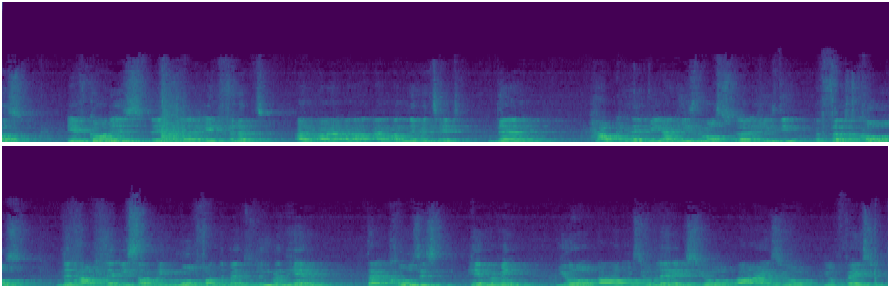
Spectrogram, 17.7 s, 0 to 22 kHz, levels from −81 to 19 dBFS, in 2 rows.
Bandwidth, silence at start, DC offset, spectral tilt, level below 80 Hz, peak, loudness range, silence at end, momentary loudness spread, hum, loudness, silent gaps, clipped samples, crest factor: 13.5 kHz; 0 s; under 0.1%; -6 dB/octave; -36 dBFS; -4 dBFS; 2 LU; 0 s; 9 LU; none; -18 LUFS; none; under 0.1%; 14 dB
